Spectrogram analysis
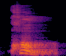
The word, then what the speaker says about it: comb: তো be silent যখন আমরা ব্যবহার করব, উদাহরণস্বরূপ ফর এক্সাম্পল COMB, এম এর পরে বি থাকলে বি উজ্জ থাকে, যেমন খম, COMB, খম্ব। নো, খম, ইয়েস, খম অর্থ চিরুনি, যেটা দিয়ে আপনারা মাথা আঁচড়ান।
